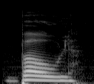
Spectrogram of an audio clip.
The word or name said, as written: bowl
